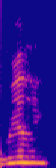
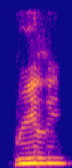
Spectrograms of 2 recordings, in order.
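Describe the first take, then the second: First: Higher, softer incredulous question; mock disbelief. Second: Higher, louder incredulous repeat; exasperated disbelief. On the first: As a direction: ask it in retold disbelief. Retold exasperation at storm damage. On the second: Retold or imitated. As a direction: hit it harder, retelling the exasperation. Retold exasperation, repeated harder.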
